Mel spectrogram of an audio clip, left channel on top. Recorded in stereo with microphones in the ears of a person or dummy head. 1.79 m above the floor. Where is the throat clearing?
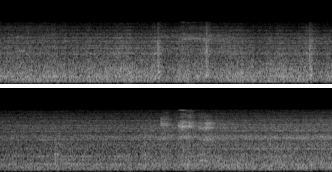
50° right (ahead or behind), 3.5 m.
